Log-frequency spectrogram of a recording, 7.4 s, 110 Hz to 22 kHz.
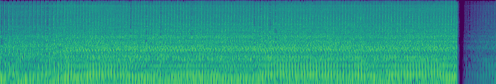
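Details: Briggs & Stratton single-cylinder engine (1978 per code number, size unknown) on an auction-bought hydraulic rescue pump, primed with a little gas: fires right up, runs a fast, even, steady bark with no misses or knocks, then cuts off cleanly; little smoky, probably long unused; normal running.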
